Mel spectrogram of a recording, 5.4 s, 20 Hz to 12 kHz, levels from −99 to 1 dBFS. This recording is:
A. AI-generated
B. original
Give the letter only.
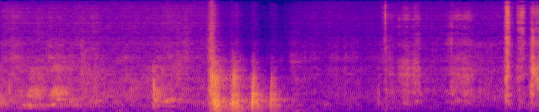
A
